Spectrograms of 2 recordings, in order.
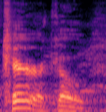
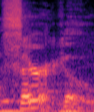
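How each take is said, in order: First: The name begins with a K sound. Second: The name begins with an S sound. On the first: The speaker calls it right. "but it's Carico" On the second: The speaker calls it wrong. "I keep wanting to call it Serico"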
